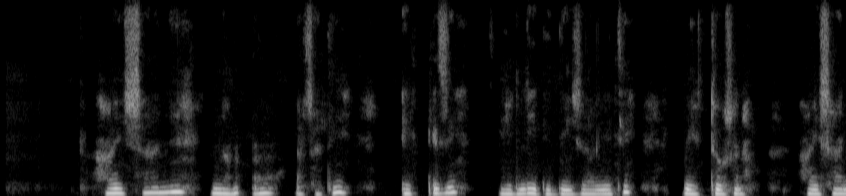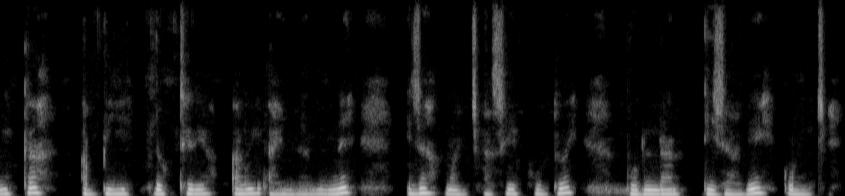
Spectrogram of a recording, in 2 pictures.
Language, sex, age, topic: Gamo, female, 36-49, government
